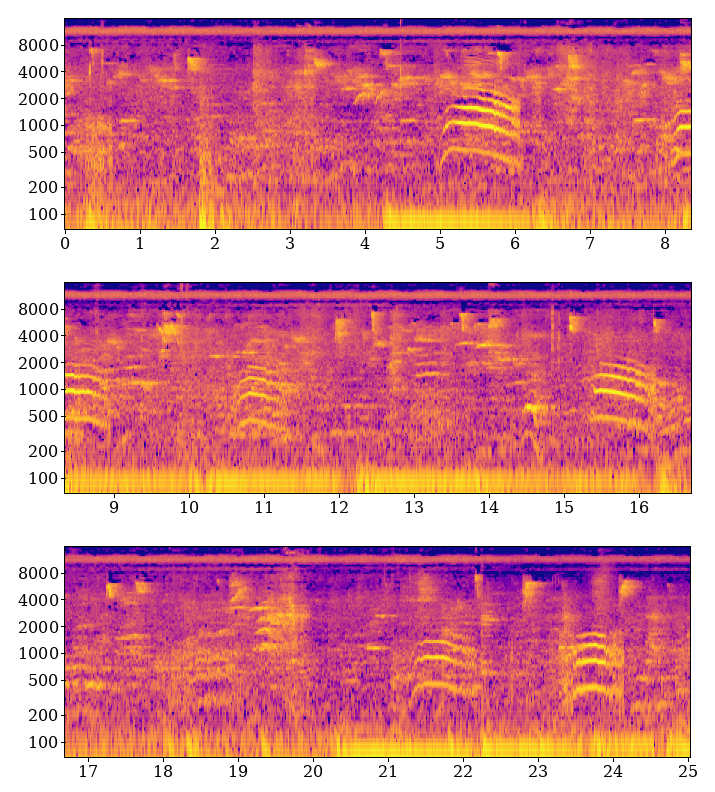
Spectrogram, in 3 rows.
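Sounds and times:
cat meowing: 0:05.0 - 0:06.2, 0:08.0 - 0:09.0, 0:10.6 - 0:11.4, 0:15.3 - 0:16.4, 0:21.3 - 0:22.2, 0:23.3 - 0:24.1.

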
